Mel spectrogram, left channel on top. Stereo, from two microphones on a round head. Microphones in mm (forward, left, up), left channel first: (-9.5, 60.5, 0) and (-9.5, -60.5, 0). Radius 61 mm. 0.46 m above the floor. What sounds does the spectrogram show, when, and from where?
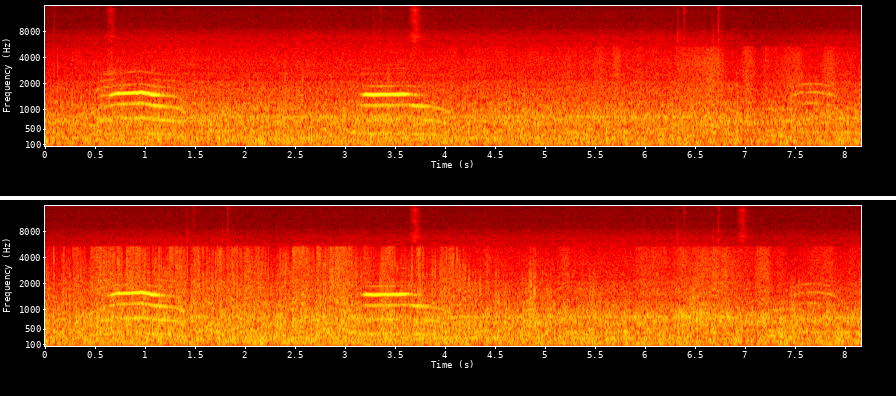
0.4 s a cat meowing: 15° left (ahead or behind); by 8.0 s 20° left (ahead or behind)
